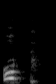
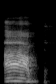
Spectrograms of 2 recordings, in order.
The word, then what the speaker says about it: up: Pero el sonido es más como una especie de A. Realmente, de acuerdo al IPA, es una mezcla entre una A y una U. Entonces, esta palabra no se dice up, sino que se dice up, up, up.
